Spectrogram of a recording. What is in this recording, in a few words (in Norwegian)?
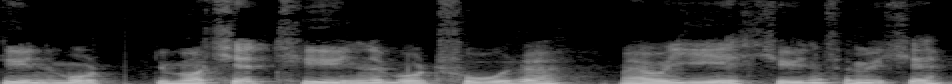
"tyne bort", Numedalsmål; Du må`kje tyne bort fore mæ o je kjy`n før mykkjy.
